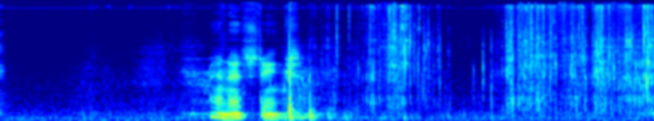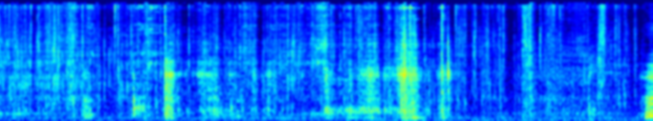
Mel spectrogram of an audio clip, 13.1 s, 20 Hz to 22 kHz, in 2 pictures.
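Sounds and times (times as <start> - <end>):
packaging crinkling: 3.2 - 13.0
small parts clicking: 3.6 - 13.0.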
